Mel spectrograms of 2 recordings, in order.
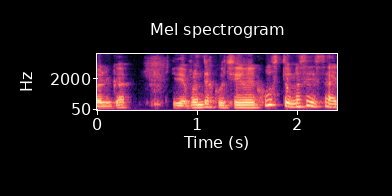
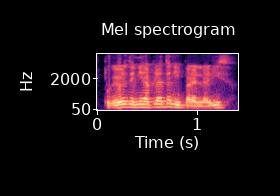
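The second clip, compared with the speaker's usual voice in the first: usual speaking voice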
